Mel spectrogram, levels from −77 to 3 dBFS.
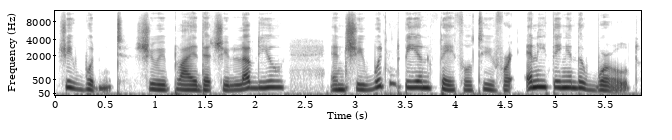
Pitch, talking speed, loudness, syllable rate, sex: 180 Hz, 205 wpm, -19 LUFS, 5.1 syllables/s, female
